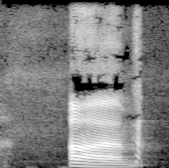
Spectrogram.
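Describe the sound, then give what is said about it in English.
A single loud sneeze, with a strongly voiced, drawn-out burst lasting about half a second and ending abruptly, followed by quiet. “Bless you.”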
